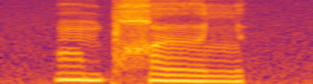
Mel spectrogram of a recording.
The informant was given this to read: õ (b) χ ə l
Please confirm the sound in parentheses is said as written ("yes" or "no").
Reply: yes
